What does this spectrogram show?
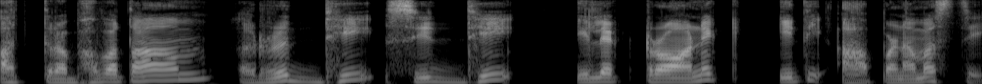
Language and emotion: Sanskrit, neutral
